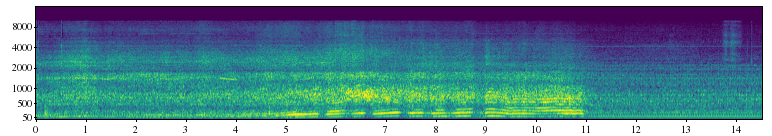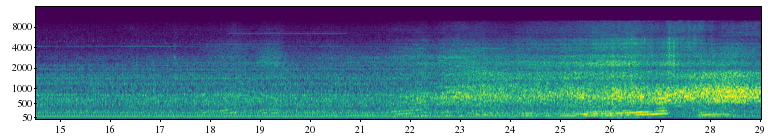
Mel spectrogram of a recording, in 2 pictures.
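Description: Engine of a converted Suzuki Vitara 4x4 revving hard in repeated rising and falling surges as it is driven around on snow. It revs loudly for several seconds, drops to a quieter steady run in the middle, then revs up hard again near the end.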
